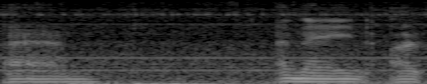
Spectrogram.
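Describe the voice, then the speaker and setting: A man's voice: lowish voice, monotone, slow. A man giving a casual personal update in a rambling, self-correcting way, as a vlogger. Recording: clear background noise.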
